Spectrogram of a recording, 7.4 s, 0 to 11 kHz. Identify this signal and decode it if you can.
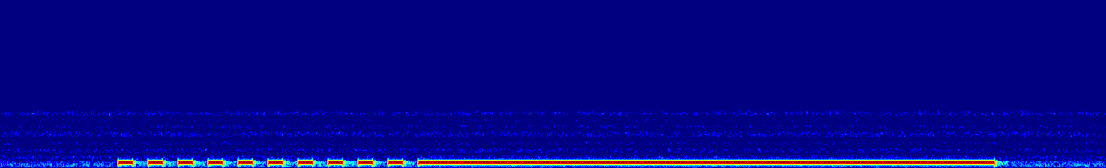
Telephone call progress tone (North American plan), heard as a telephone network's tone, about 350, 440 Hz, 0.1 s on and 0.1 s off. Stutter dial tone.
